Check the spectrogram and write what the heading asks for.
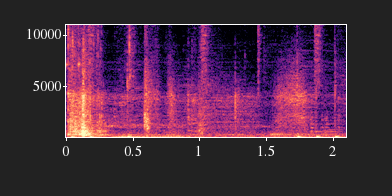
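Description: A few light knocks and rustles as a hydrofoil front wing is pulled out of its elastic cover and handled, over faint background music.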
